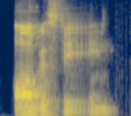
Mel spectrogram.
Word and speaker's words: Augustine: Augustine. Augustine. Okay. I want to say it like the theologian Augustine. That's how we say the theologian.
